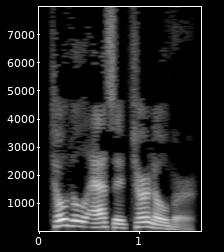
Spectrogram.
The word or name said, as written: TOTAL ASSET TURNOVER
